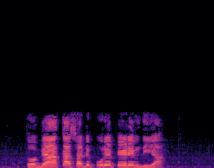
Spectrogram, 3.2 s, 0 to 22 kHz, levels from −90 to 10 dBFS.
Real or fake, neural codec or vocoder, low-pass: real; none; 7.2 kHz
